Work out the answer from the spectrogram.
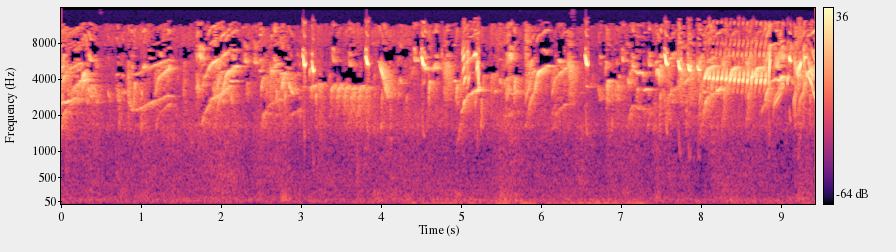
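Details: Training song of a wild Moroccan goldfinch, Ouidani style, used to tutor caged birds: a dense run of sweet twittered notes, with sharp accented chips near the end and a quick rattling trill.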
